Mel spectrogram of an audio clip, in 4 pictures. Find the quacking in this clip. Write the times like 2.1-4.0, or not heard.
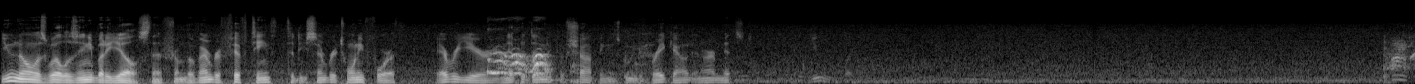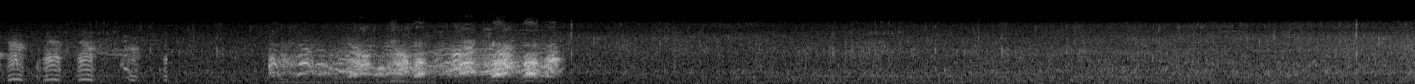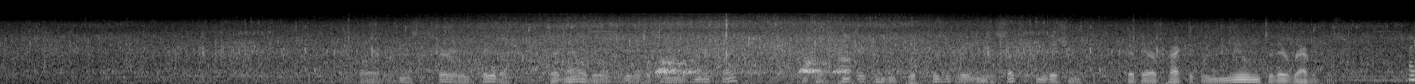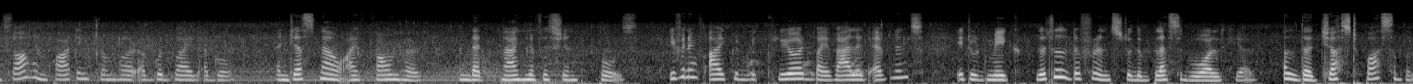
13.8-15.8.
